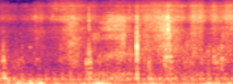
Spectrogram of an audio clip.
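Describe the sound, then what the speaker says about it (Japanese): Strong wind blows from land out to sea on the coast of western Izu, a steady low rumbling buffet across the microphone with faint water and boat noise. "陸から沖に向かってすげえ吹いてる。"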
